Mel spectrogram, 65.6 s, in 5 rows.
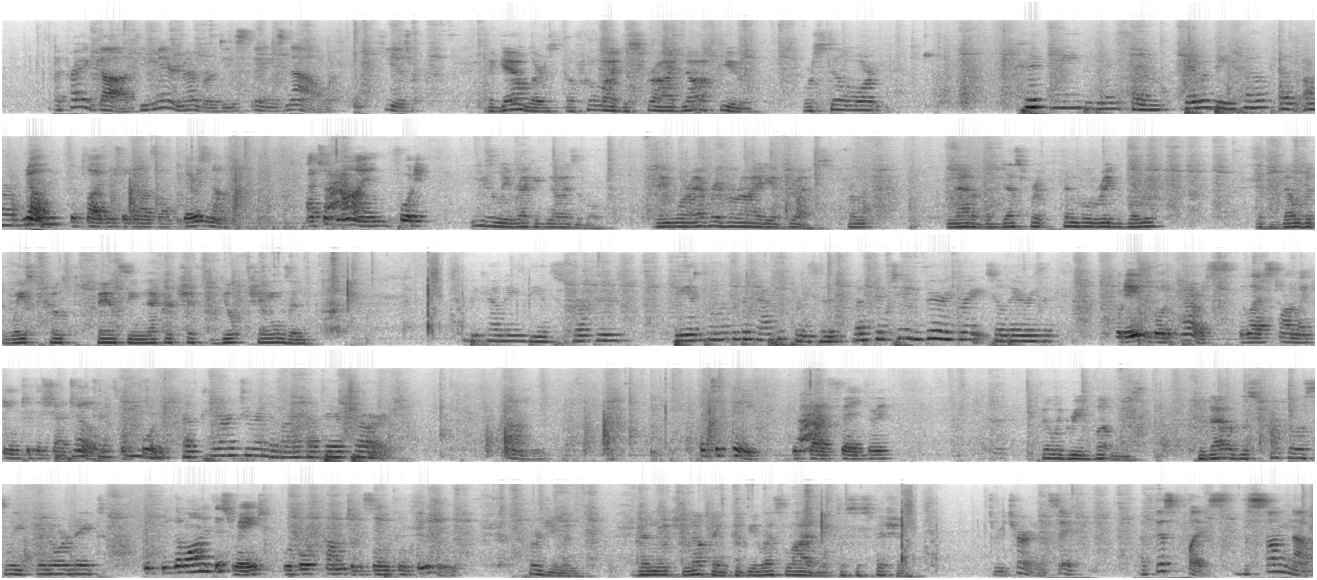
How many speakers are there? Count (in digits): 4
